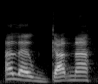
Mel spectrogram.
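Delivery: mock London accent. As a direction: tip the hat, cockney style. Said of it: "You sound like you're from London".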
